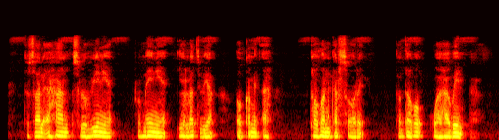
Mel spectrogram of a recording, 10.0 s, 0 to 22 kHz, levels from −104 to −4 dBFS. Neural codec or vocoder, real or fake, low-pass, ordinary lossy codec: codec, 16 kHz, 8 kbps, FreqCodec, larger model; fake; none; none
